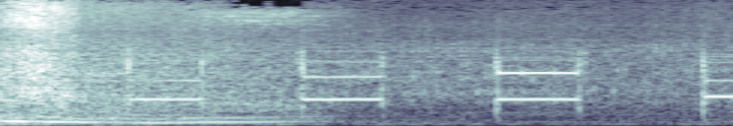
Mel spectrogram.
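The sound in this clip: Keypad tones of a telephone number being dialed: four evenly spaced dual-pitch beeps, each lasting about a third of a second, the last cut off at the end, over a low background rumble.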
